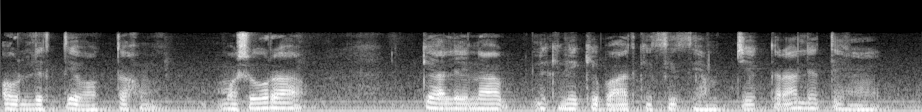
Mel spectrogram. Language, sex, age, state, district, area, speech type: Urdu, male, 30-45, Uttar Pradesh, Mau, urban, spontaneous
